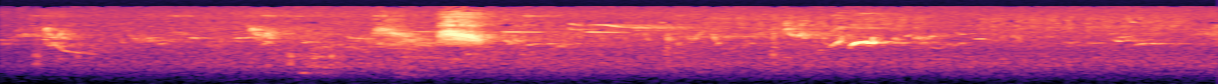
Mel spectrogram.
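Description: Birds chirping: scattered short calls and quick upward sweeps over a faint steady hiss, the loudest call a little past two seconds in.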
